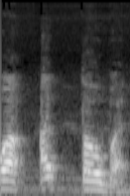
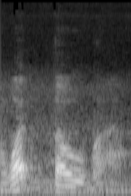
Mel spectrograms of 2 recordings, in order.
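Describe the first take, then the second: First: A separate syllable 'at' is heard before taubah. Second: Wa runs straight into taubah with no extra syllable. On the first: The speaker calls it wrong. "atau wa at taubah tidak" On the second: The speaker calls it right. "tapi langsung masuk wat taubah"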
